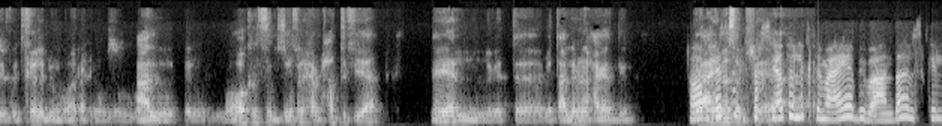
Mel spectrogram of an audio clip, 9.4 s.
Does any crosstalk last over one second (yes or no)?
yes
